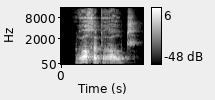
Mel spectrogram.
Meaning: rye bread; a loaf of rye bread
- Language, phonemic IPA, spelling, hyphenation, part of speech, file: Dutch, /ˈrɔ.ɣəˌbroːt/, roggebrood, rog‧ge‧brood, noun, Nl-roggebrood.ogg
